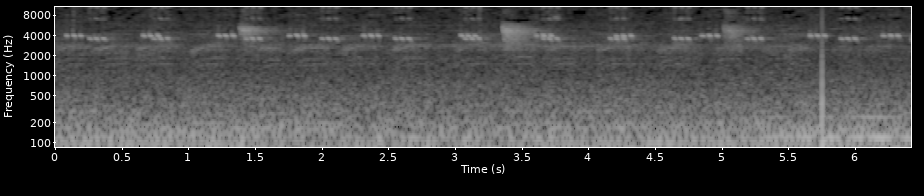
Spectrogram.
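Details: Morning chorus of crickets across a wide meadow: rapid repeated high chirps in paired pulses, a few louder rasps, and a steady low background hum.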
